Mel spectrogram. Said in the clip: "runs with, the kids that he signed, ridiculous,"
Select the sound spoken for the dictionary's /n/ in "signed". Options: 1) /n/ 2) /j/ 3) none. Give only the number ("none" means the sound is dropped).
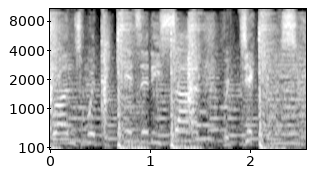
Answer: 3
